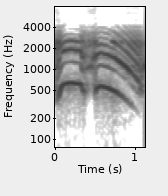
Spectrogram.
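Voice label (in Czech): Czech trick, mood high; speech; War Thunder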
